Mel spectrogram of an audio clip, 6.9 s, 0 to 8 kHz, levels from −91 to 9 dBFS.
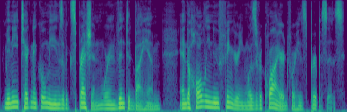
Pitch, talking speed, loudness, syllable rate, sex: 105 Hz, 165 wpm, -19 LUFS, 5.3 syllables/s, male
